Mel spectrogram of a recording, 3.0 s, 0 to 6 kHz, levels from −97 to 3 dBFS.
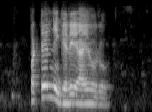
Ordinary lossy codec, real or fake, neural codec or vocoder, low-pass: Opus, 32 kbps; real; none; 5.4 kHz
